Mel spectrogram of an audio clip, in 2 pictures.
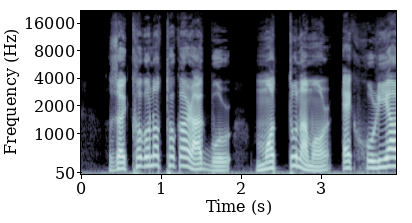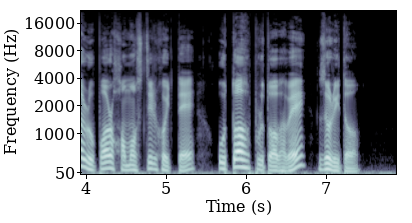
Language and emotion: Assamese, neutral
